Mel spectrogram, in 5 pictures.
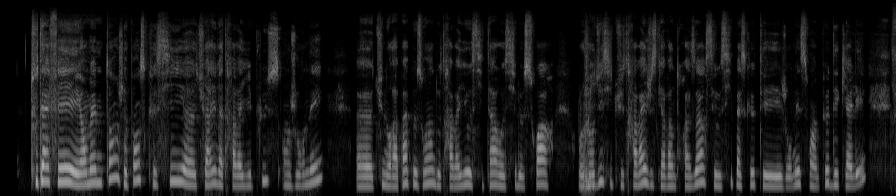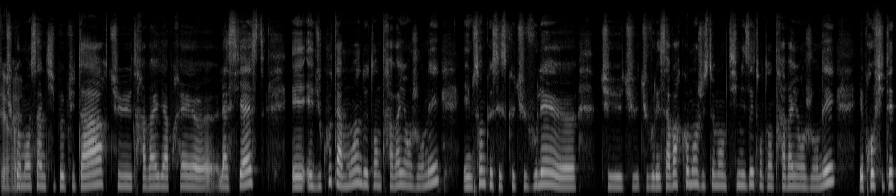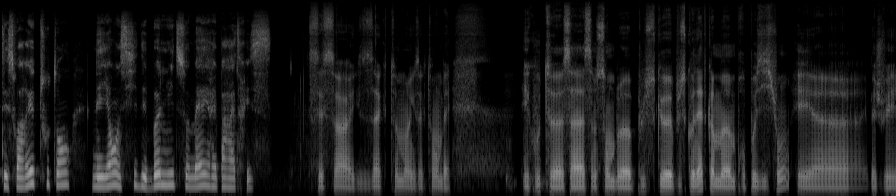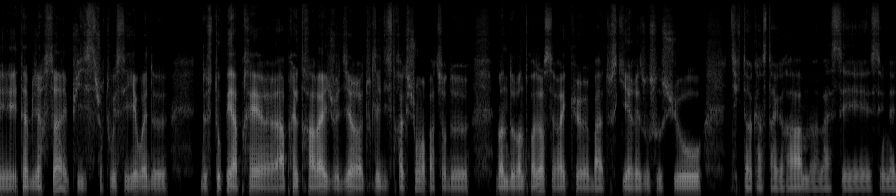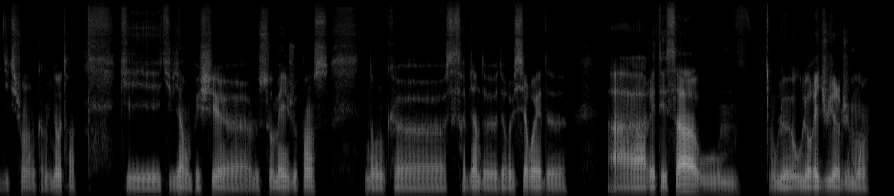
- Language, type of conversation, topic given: French, advice, Comment puis-je optimiser mon énergie et mon sommeil pour travailler en profondeur ?
- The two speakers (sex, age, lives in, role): female, 50-54, France, advisor; male, 20-24, France, user
- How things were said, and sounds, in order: tapping; tongue click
